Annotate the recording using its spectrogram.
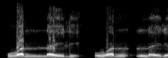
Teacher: واللیل لام مشدد ہے دو مرتبہ پڑھا جاتا ہے واللیل واللیل اور لام کو باریک پڑھیں گے یا ساکن اور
